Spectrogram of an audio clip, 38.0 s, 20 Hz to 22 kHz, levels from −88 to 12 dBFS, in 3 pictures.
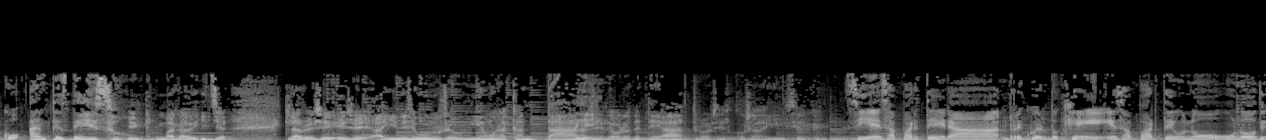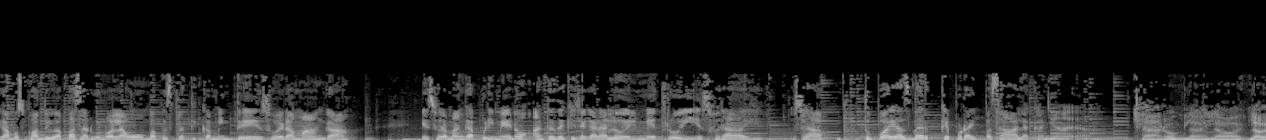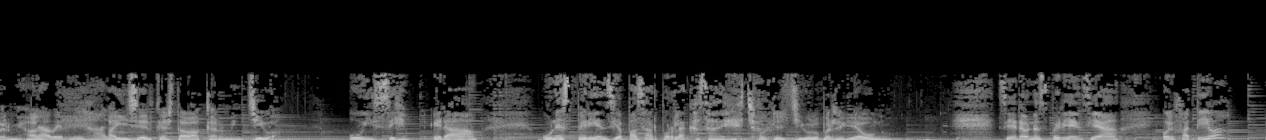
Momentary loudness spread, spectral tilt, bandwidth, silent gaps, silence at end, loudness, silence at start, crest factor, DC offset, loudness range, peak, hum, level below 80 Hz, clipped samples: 11 LU; -5 dB/octave; 11 kHz; none; 0 s; -17 LUFS; 0 s; 16 dB; under 0.1%; 3 LU; -2 dBFS; none; -32 dBFS; under 0.1%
